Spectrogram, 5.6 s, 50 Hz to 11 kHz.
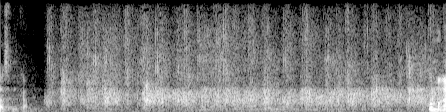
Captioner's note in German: Beifall CDU und BÜNDNIS 90/DIE GRÜNEN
